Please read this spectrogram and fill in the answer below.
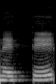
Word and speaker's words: était: Il, elle, en était, le T à la fin ne se prononce pas.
